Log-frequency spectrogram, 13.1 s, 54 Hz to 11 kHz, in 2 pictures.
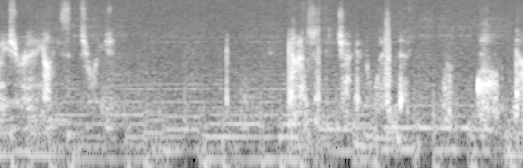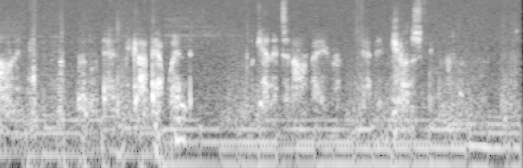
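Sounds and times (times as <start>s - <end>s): man whispering: 0.0s - 1.5s, 3.6s - 5.2s, 6.0s - 9.0s, 9.6s - 12.5s.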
